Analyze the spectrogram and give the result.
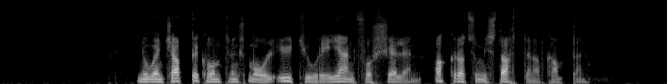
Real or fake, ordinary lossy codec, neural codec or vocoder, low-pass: real; Opus, 16 kbps; none; 14.4 kHz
